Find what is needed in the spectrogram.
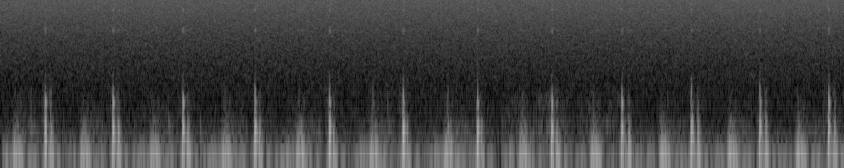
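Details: Forceful heartbeat recorded right after a shower, with the person feeling excited anticipation about an upcoming TV programme on the heart; the beats sound fairly strong and pounding.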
